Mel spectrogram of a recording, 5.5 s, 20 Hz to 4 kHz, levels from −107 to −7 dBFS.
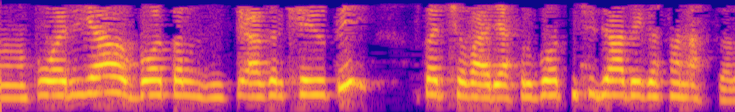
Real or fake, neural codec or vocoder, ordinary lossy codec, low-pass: real; none; MP3, 16 kbps; 3.6 kHz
